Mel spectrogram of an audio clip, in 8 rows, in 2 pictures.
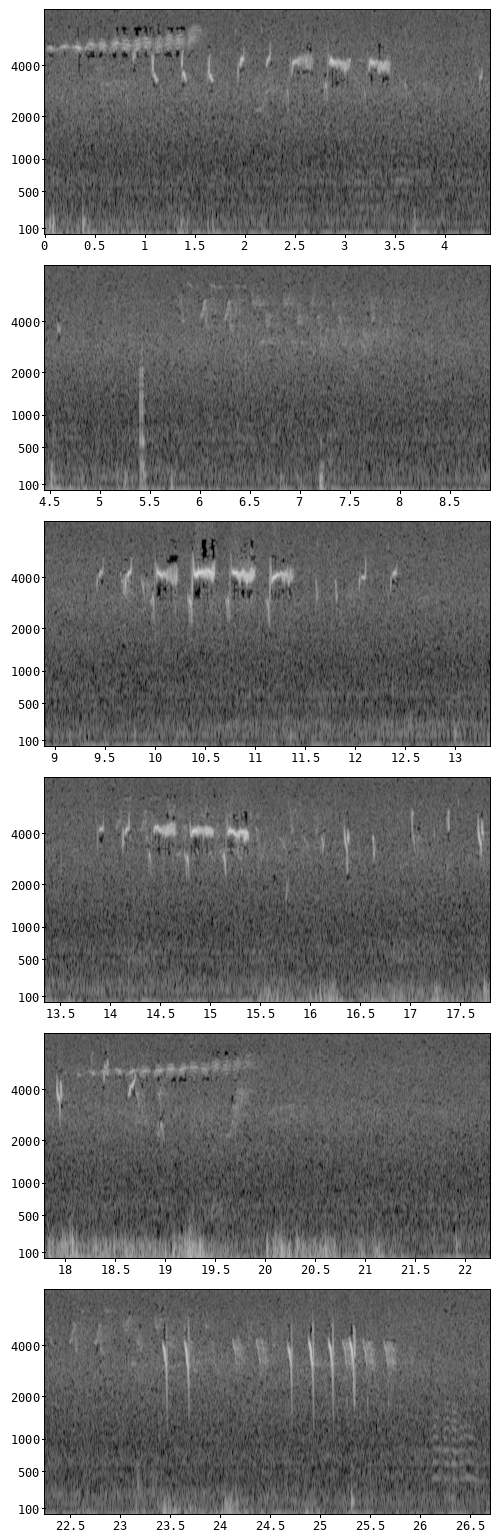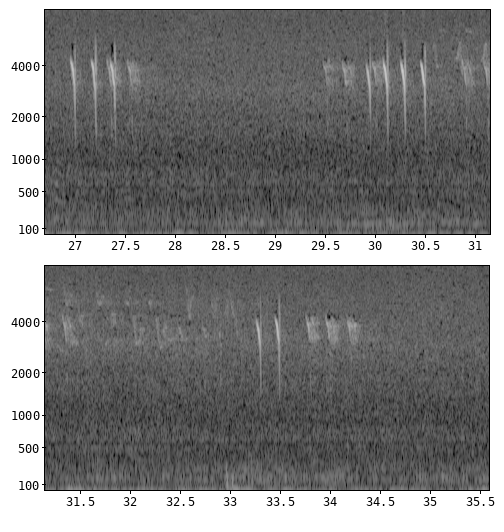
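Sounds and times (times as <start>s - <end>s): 
wild male bird singing: 0.0s - 8.1s, 9.4s - 12.8s, 13.8s - 20.4s, 22.3s - 26.1s, 26.9s - 27.8s, 29.4s - 34.4s
steady low buzzing and rumbling background: 0.0s - 35.5s.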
